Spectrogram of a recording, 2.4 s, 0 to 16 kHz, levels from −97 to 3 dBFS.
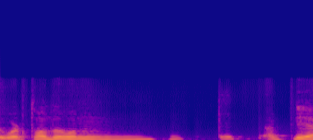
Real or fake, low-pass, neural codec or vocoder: fake; 7.2 kHz; codec, 16 kHz, 0.5 kbps, X-Codec, HuBERT features, trained on balanced general audio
